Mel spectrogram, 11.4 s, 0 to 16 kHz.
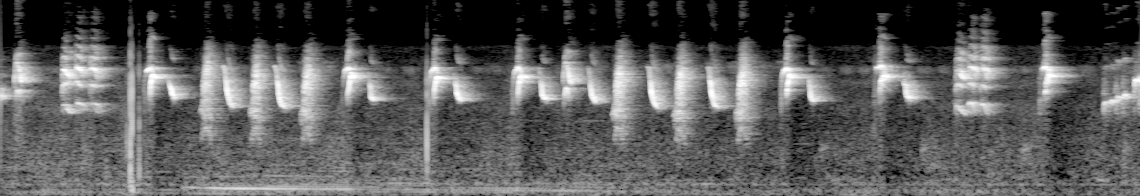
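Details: Long-tailed shrike provoked into singing by a lure sound, recorded in Tulungagung, Campurdarat: a rapid run of harsh, chattering notes around 2–6k, repeated closely for about eleven seconds, with a faint low hum briefly underneath.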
